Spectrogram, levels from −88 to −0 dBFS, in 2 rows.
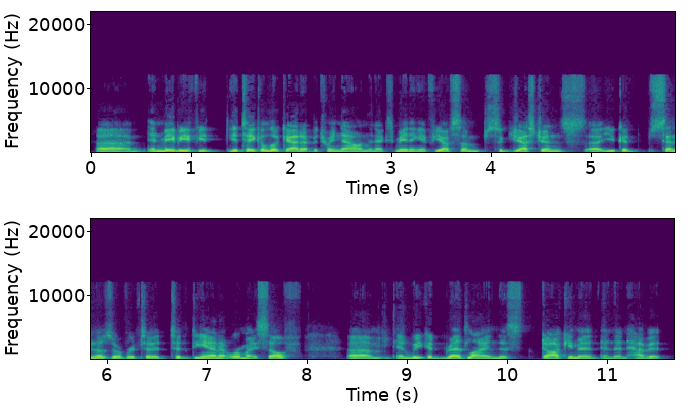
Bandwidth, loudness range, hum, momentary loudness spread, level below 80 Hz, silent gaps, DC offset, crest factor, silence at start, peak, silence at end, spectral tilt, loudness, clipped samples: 12.5 kHz; 2 LU; none; 7 LU; -66 dBFS; none; under 0.1%; 18 dB; 0.05 s; -4 dBFS; 0.15 s; -6 dB/octave; -22 LUFS; under 0.1%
